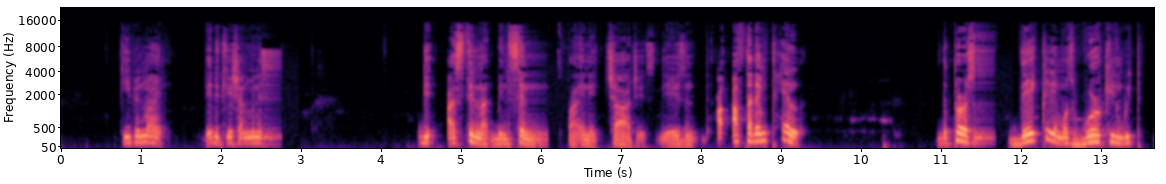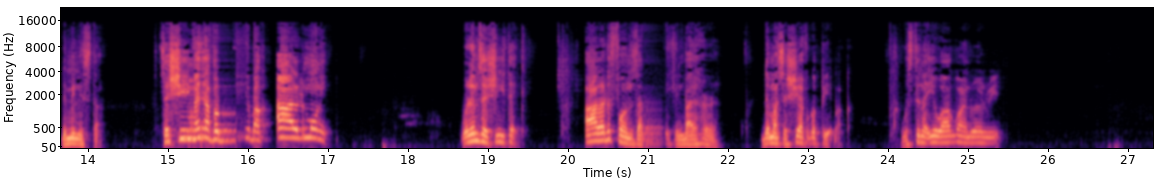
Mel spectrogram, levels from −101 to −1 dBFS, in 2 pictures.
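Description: AAC frame loss with concealment hits at 2.52–2.81 s, 5.85–6.34 s, 11.44–11.89 s, 15.2–16.12 s and 20.96–21.36 s. The decoder rebuilds missing frames from the last good spectrum. Each patch sounds smeared, noisy or phasey. Near 15.2 s, short dropouts scatter, none much over 150 ms.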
